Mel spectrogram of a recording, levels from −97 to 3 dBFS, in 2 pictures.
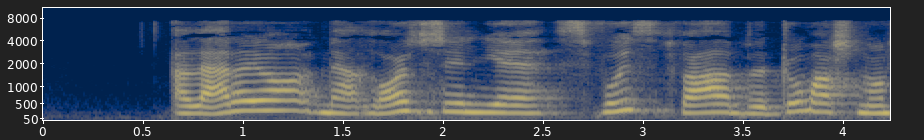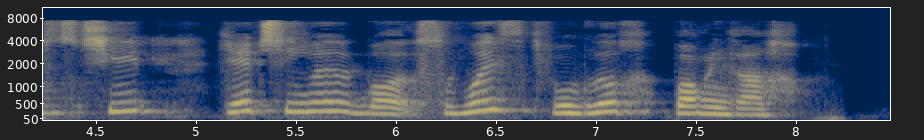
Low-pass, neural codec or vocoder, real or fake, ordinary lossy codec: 7.2 kHz; codec, 16 kHz, 1 kbps, FunCodec, trained on LibriTTS, 50 frames a second; fake; MP3, 48 kbps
